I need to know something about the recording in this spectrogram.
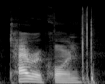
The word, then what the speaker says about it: Tyrocorn: Anyways, so there also another thing I wanted to say, Tyracorn, go sub to him. That's how, because like last time I mispronounced his name and everything, so and so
